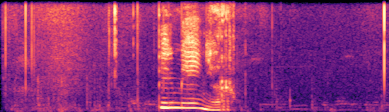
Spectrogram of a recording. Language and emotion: Russian, sad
